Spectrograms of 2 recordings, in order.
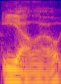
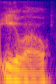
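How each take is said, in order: First: It is spelled out as three separate letters. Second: It is said as a single two-syllable word. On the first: The speaker calls it wrong. "It is not E L O. It's not an acronym" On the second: The speaker calls it right. "It's just the word E L O"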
